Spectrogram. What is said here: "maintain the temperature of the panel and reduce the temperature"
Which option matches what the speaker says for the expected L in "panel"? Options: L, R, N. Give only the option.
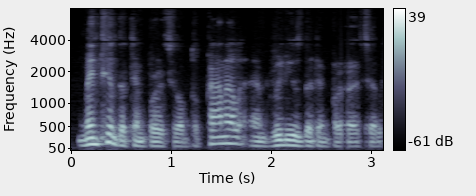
L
